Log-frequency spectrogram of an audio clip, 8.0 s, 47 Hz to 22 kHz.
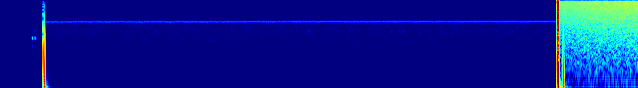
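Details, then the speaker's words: Headset audio via 9er Systems USB interface with AC-2EX intercom plugged in: near-silent line with faint high whistle, then a click and sudden steady static hiss. Noise appears only with the intercom connected; cause unknown. "that phone crazy noise, not really sure why."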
